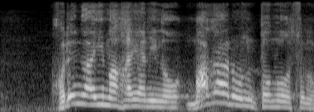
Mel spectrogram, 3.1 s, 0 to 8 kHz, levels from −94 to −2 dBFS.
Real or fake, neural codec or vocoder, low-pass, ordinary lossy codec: fake; codec, 44.1 kHz, 2.6 kbps, SNAC; 7.2 kHz; none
